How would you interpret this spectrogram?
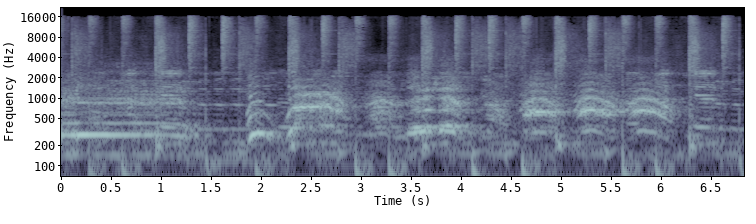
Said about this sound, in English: Now the pace cars coming out of that turn, pulling into the pit area.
